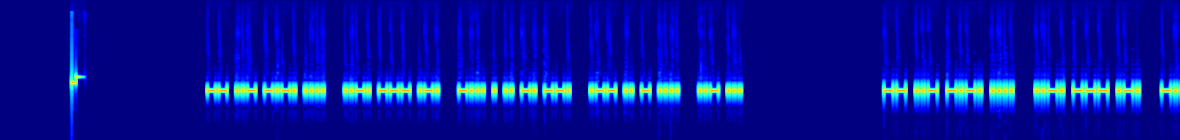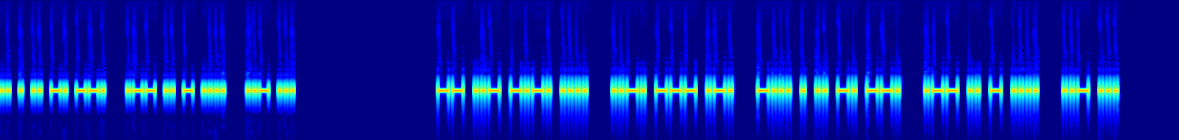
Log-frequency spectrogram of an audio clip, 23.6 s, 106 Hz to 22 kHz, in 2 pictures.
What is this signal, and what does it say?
Morse code, heard as a keyed tone, about 38 wpm, 700 Hz. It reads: MUCH FOR BEING WITH US MUCH FOR BEING WITH US MUCH FOR BEING WITH US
